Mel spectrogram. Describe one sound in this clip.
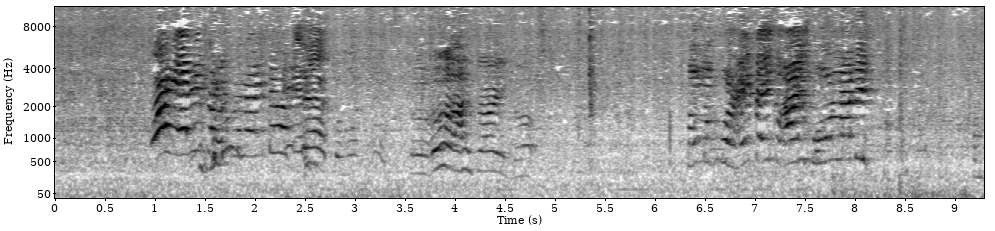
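Young children shout and call out to each other outdoors.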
